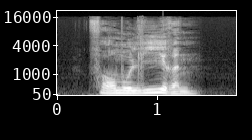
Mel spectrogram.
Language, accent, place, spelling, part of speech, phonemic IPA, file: German, Germany, Berlin, formulieren, verb, /fɔʁmuˈliːʁən/, De-formulieren.ogg
- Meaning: to formulate, to put into words (a thought, question, request)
